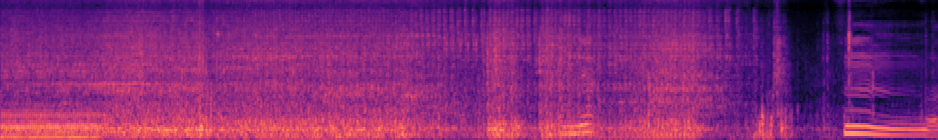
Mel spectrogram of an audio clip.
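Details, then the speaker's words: Honda Recon ATV revived after years sitting, rear end rebuilt: runs fine at first then sputters and surges at low/part throttle, won't pull the hill as if starving for fuel; owner suspects gunk in carburetor. "Yeah, you guys hear that? It's like she's running out of fuel. Doesn't want to pull the hill. Wonder if we still got a little bit of gunk in her carburetor. Yeah, she did good at first. Now she's sputtering just under low throttle."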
